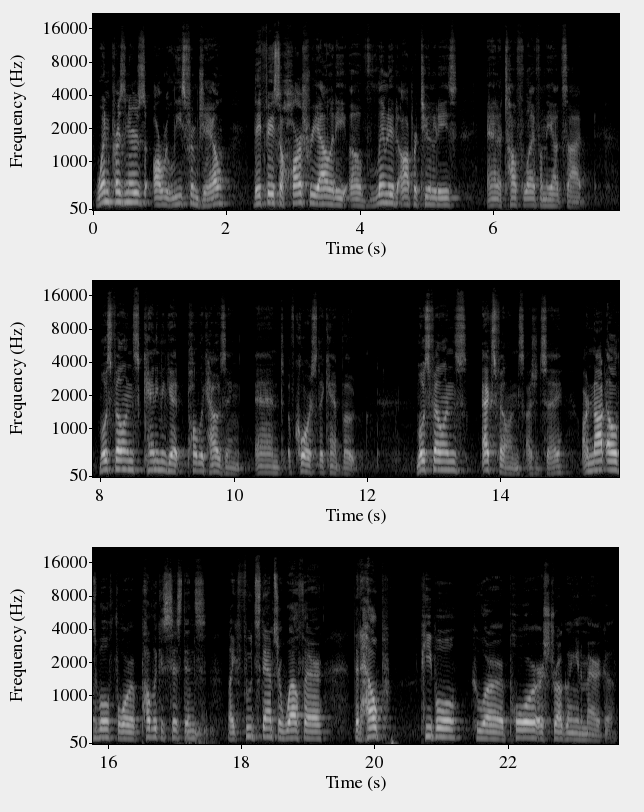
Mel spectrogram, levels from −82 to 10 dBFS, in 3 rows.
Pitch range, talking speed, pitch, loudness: 140-185 Hz, 155 wpm, 165 Hz, -27 LUFS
